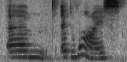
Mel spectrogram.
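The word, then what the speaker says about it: advice: بچهها اینجا دقت کنید ادوایس با سی نوشته شده اینجا اسمه خب اگر من به معنای پند و نصیحت اگر من این رو با اس میذاشتم اونوقت تلفظش چی بود؟ ادوایز و اون یک فعل بود درسته؟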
